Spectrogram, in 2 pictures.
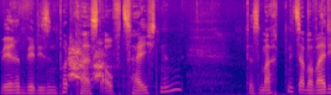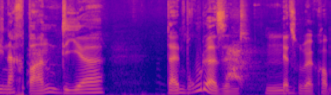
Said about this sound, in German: Das ist der Hund, der jetzt bellt,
